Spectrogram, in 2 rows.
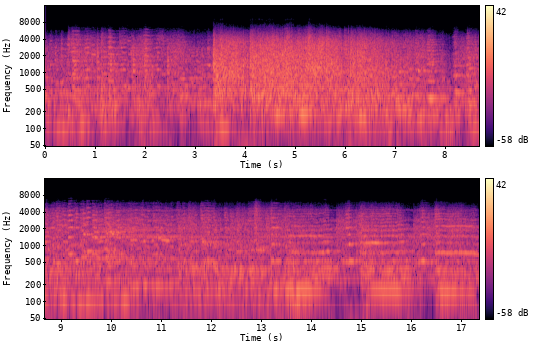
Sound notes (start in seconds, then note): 3.3 guns firing; 7.3 upbeat dramatic music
